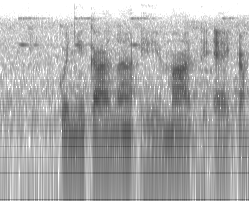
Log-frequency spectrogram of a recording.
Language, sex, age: Tsonga, male, 21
